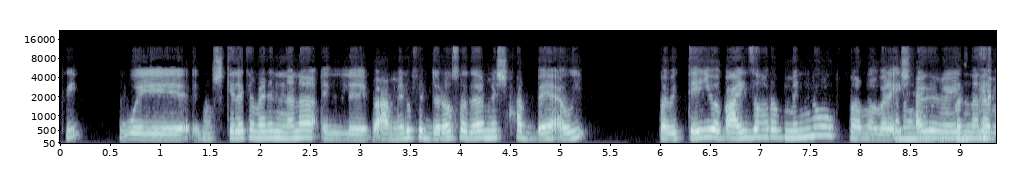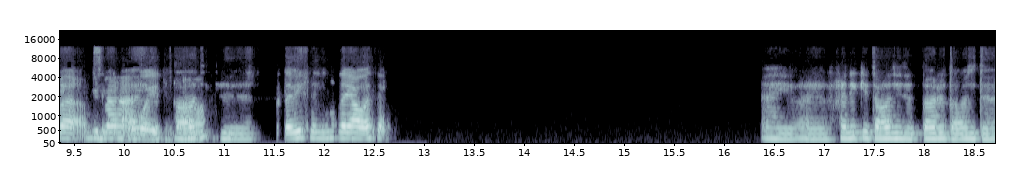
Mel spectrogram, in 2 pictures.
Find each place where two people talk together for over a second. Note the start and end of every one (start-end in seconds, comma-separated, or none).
8.3-10.8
